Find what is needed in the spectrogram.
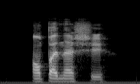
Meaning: to decorate with plumes
- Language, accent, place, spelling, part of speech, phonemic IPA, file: French, France, Lyon, empanacher, verb, /ɑ̃.pa.na.ʃe/, LL-Q150 (fra)-empanacher.wav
